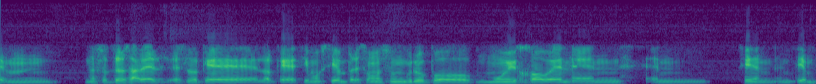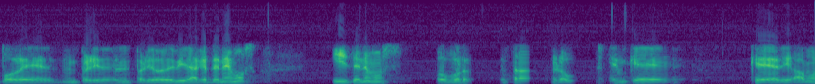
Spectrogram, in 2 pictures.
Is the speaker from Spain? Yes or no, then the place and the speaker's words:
yes; Spain; Está claro que, pues que somos españoles y que primero tendremos que pelear por aquí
